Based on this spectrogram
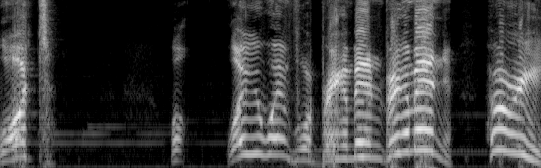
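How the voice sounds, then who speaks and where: Loud and pitched extremely high, a man does a put-on character voice at a moderate pace with music in the background. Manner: loud, impatient, commanding.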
